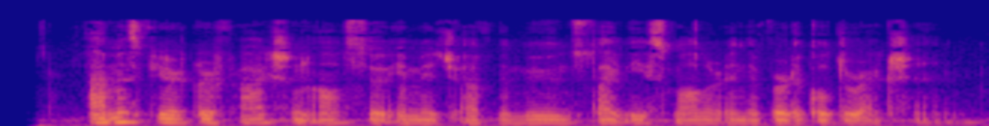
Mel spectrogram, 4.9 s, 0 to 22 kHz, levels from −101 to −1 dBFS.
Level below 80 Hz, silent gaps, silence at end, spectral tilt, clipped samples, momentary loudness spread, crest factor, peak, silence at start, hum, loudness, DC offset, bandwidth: -64 dBFS; none; 0 s; -5 dB/octave; under 0.1%; 6 LU; 18 dB; -22 dBFS; 0.2 s; none; -40 LUFS; under 0.1%; 11.5 kHz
